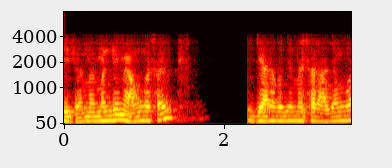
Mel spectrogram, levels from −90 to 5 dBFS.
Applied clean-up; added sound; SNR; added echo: none; none; none; reverberation time 0.4 s.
